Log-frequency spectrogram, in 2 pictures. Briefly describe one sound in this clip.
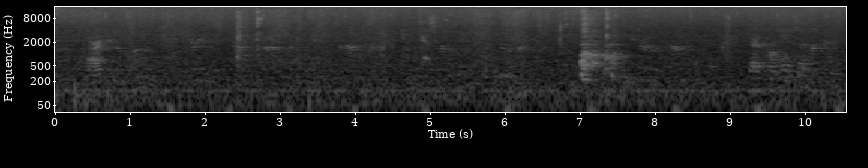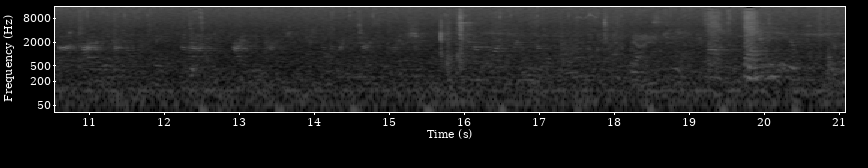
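A middle-aged man speaks calmly through a microphone in a large room.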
